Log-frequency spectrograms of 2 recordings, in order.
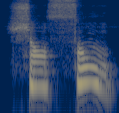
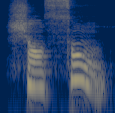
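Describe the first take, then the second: The two takes are said the same way.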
